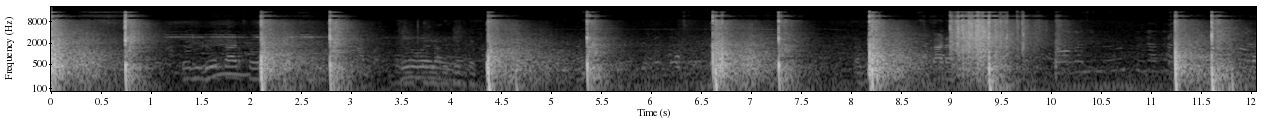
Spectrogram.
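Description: Firecrackers going off on a street: about a dozen sharp bangs at irregular intervals of roughly a second, each dying away briefly, with a longer crackling burst about nine seconds in. Voices are heard between the bangs.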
